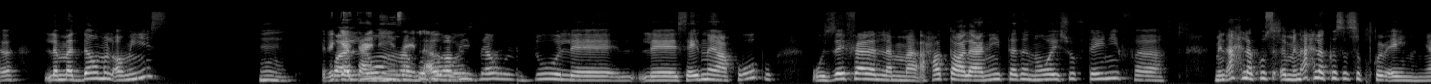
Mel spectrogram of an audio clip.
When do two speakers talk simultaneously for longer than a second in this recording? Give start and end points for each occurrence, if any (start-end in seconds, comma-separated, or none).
3.3-4.7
